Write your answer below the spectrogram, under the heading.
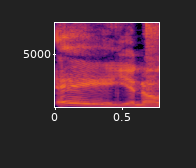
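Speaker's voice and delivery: put-on New Yorker accent. Asking a guest from new jersey about their accent, doing a new york accent. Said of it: "the New York accent".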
